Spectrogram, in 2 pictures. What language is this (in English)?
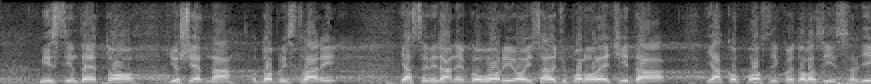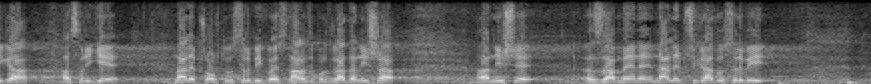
Serbian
